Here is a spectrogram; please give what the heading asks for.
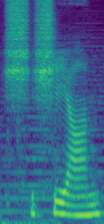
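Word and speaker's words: Xion: It's like it begins with an X, but it's not pronounced like it begins with an X. Zion? Almost. Shion.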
